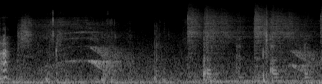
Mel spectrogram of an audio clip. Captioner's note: drill whirring; upbeat music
